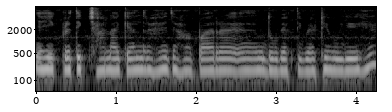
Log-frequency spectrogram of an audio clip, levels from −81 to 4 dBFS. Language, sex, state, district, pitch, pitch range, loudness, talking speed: Hindi, female, Uttar Pradesh, Deoria, 180 Hz, 175-185 Hz, -32 LUFS, 170 wpm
